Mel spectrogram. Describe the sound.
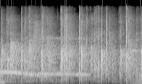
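A crowd breaks into a round of applause, many hands clapping in a dense, steady patter with a few sharper claps standing out, mixed with voices and a faint sustained tone.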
